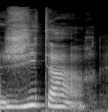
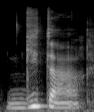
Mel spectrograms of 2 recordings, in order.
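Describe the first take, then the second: First: The word starts with a soft g sound. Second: The word starts with a hard g sound. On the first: "si on ne met pas le U, ça donne gitare" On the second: "si on met le U, ... on a guitare"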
